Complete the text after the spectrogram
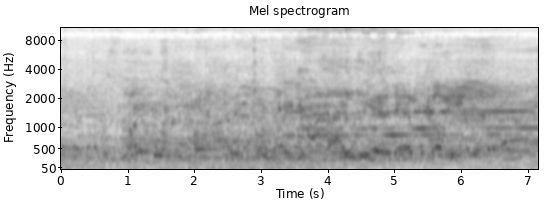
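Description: Animated props play eerie sounds and music.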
